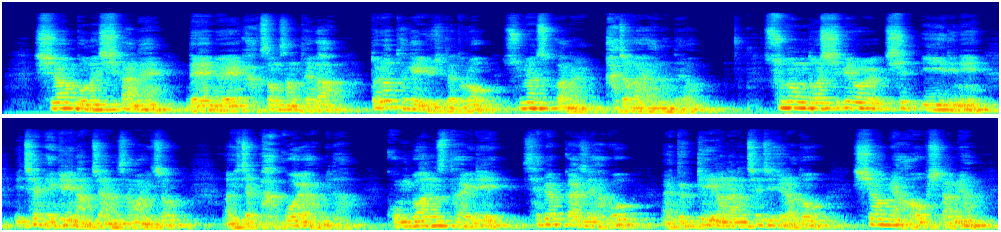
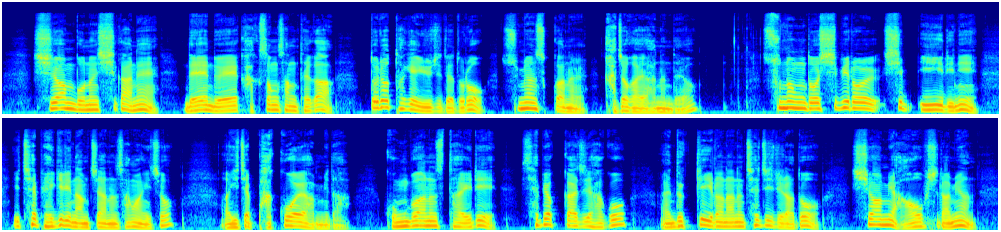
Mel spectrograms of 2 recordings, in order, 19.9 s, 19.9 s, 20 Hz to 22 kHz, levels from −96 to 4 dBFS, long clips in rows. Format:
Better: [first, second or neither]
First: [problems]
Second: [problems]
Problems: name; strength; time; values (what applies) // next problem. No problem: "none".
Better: second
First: off-mic speech; far // room echo; noticeable; dies away in 0.8 s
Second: none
